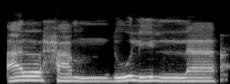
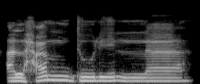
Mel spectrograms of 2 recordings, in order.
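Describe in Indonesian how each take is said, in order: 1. Bunyi d-nya tegas dan jelas. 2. Bunyi d-nya terdengar seperti t. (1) "Maka dia jangan sampai dari dalnya itu harus tegas" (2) "Jangan sampai"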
